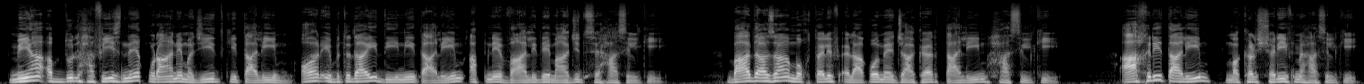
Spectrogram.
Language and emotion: Urdu, neutral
